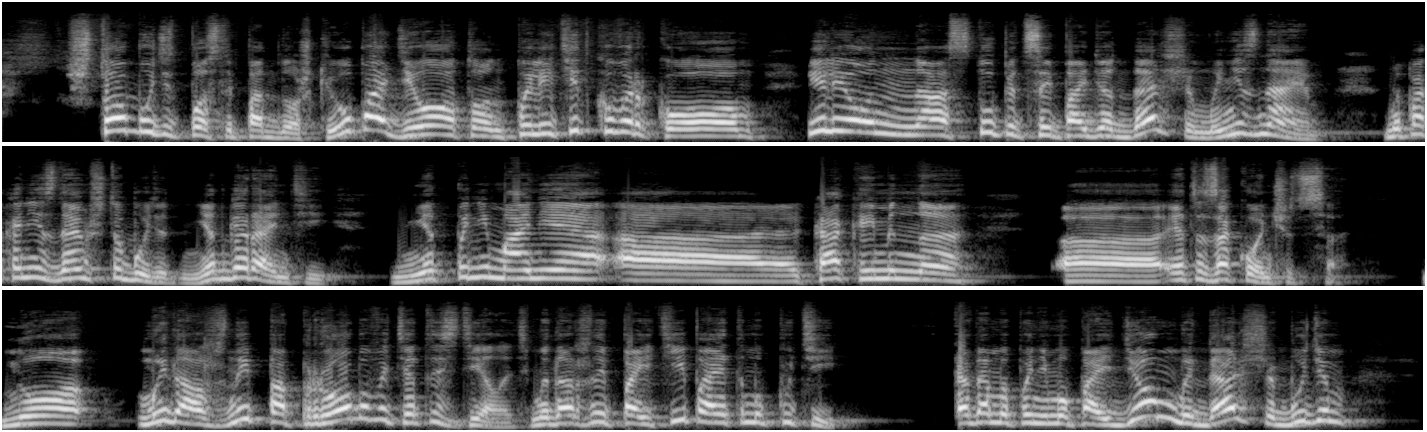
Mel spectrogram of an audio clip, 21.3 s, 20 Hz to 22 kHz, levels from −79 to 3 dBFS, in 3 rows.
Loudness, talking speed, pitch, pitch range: -13 LUFS, 145 wpm, 230 Hz, 190-280 Hz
